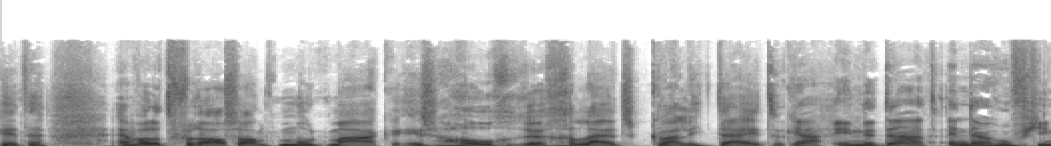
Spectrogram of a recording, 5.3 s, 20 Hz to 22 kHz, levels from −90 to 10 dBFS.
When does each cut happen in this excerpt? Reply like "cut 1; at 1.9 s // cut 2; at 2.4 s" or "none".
cut 1; at 1.1 s // cut 2; at 3.9 s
